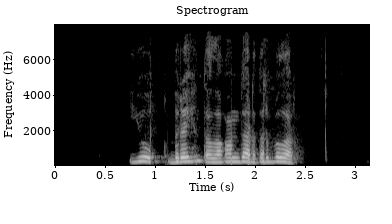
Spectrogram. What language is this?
Bashkir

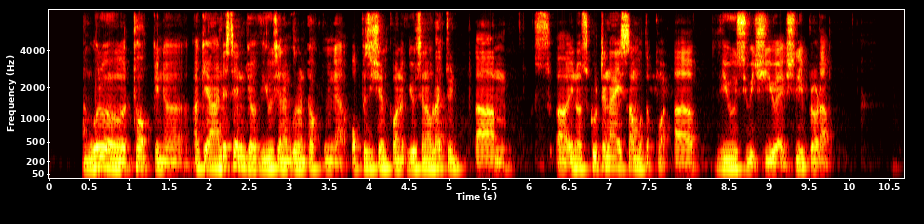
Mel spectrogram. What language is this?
English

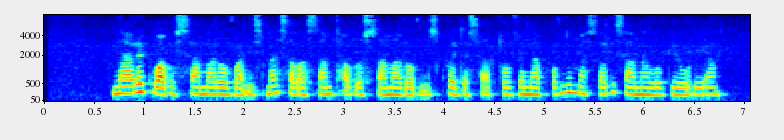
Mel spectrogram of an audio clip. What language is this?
Georgian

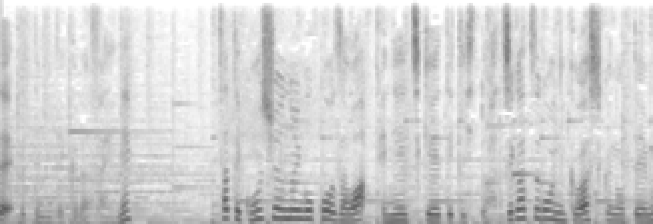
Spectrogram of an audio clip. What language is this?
Japanese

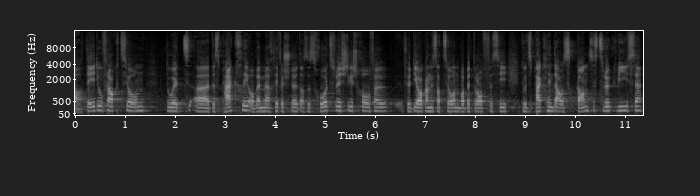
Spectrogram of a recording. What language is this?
Swiss German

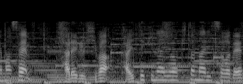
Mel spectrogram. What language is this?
Japanese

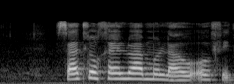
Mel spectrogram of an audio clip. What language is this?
Tswana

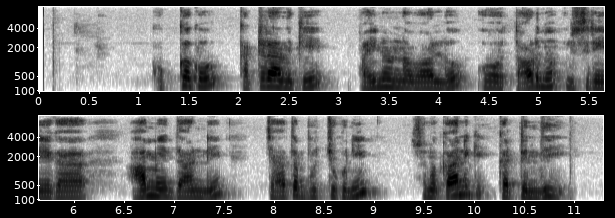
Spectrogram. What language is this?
Telugu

